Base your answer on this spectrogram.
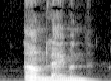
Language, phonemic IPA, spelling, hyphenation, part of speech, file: Dutch, /ˈaːnˌlɛi̯.mə(n)/, aanlijmen, aan‧lij‧men, verb, Nl-aanlijmen.ogg
- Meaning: to affix by means of gluing, to glue on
